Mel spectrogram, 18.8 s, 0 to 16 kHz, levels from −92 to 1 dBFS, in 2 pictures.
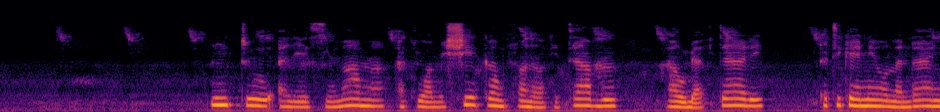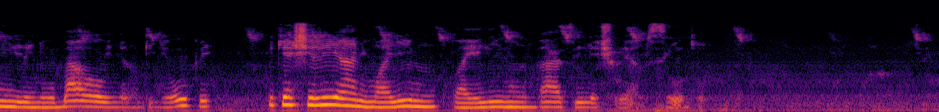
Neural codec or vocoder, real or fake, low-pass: codec, 16 kHz, 2 kbps, FunCodec, trained on LibriTTS, 25 frames a second; fake; 7.2 kHz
